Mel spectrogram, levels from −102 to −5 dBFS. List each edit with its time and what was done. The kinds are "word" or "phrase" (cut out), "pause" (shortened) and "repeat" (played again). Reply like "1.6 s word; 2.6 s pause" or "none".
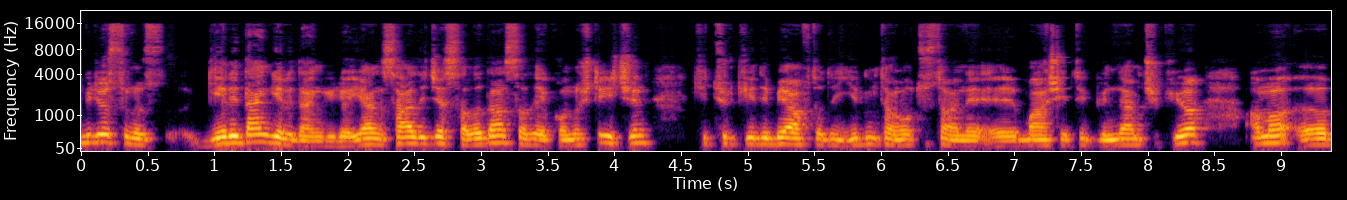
none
